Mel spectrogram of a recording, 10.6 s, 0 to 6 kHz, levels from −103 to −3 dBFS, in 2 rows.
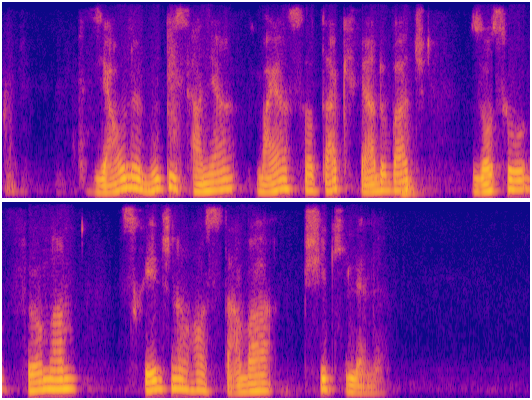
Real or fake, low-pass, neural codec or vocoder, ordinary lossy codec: real; 5.4 kHz; none; Opus, 16 kbps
